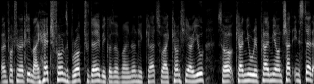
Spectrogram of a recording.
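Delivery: English spoken in a French accent. A French streamer addressing a viewer in English, French-accented English. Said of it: "mon accent anglais".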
